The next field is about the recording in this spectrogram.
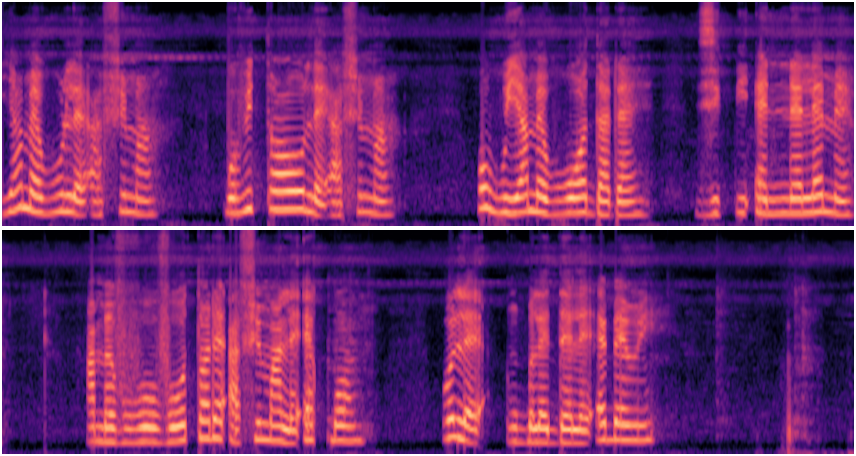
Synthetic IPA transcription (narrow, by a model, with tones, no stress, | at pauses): ja˦mɛ̃˨βu˦lɛ˨a˨fi˦mã˨ | k͡po˨vi˦t̪ɔ˦wo˦lɛ˨a˨fi˦mã˨ | wo˦βu˨ja˦mɛ̃˨βu˨wɔ˦d̪a˨ɖã˨˦ | zi˨k͡pi˨ʔɛ˨nɛ̃˨lɛ˦mɛ̃˨ | a˨mɛ̃˨vo˨vo˨vo˨wo˦t̪ɔ˦ɖɛ˦ʔa˨fi˦mã˦lɛ˨ʔɛ˦k͡pɔ˦m | wo˦lɛ˨ | ŋ̩˨ɡ͡blɛ˨d̪ɛ˨lɛ˨ʔɛ˦bɛ˦ŋ˦ĩ˦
